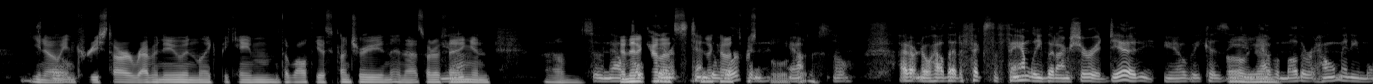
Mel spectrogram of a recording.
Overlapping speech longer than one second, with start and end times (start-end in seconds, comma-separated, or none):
5.8-8.1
